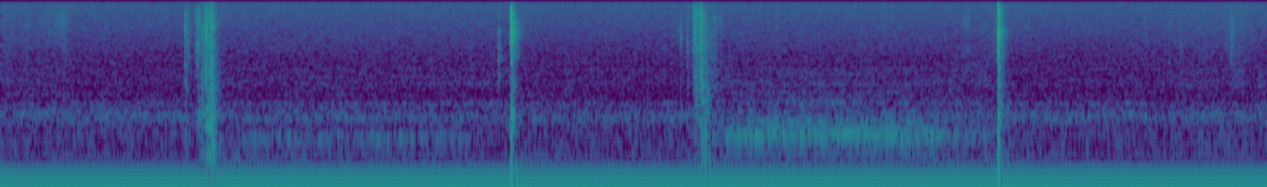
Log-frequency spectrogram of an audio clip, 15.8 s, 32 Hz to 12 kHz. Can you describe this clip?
open and close fridge then freezer
this is my fridge and freezer opening and closeting. it was recorded with a sennheiser e835 dynamic microphone, and a behringer tube ultragain mic100 preamp.
door, open, open-fridge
